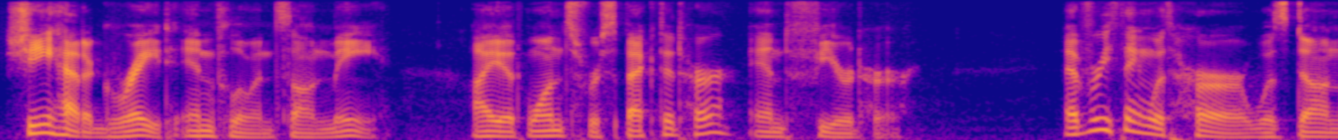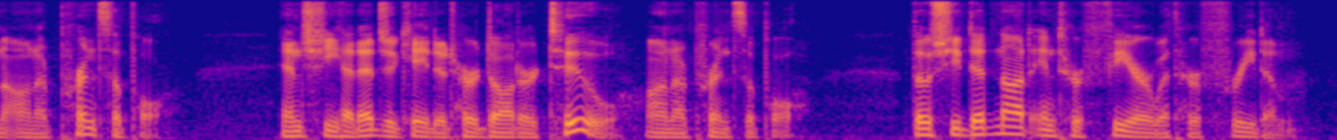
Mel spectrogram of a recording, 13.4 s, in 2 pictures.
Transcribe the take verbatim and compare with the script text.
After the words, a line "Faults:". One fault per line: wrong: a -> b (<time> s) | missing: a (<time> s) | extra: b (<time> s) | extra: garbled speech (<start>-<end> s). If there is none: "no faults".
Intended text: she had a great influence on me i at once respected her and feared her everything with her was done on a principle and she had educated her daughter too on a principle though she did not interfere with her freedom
she had a great influence on me i at once respected her and feared her everything with her was done on a principle and she had educated her daughter too on a principle though she did not interfere with her freedom
Faults:
no faults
